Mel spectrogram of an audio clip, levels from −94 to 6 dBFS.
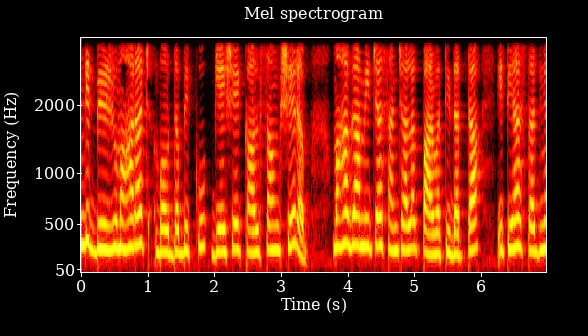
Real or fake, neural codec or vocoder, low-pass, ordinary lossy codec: fake; codec, 16 kHz in and 24 kHz out, 1 kbps, XY-Tokenizer; 3.6 kHz; none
